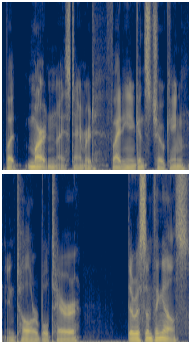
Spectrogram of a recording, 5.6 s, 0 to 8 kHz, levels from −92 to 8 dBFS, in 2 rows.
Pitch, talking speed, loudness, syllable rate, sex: 85 Hz, 140 wpm, -21 LUFS, 6.1 syllables/s, male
